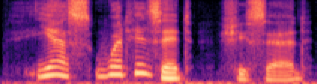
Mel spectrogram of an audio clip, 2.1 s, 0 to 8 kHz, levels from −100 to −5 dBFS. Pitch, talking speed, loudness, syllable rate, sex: 180 Hz, 170 wpm, -18 LUFS, 3.7 syllables/s, male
